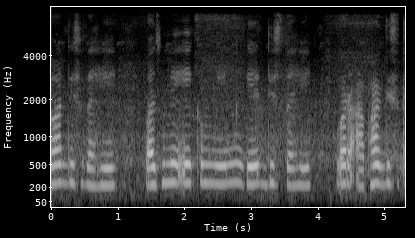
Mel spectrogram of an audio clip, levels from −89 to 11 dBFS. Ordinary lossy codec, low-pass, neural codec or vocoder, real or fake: none; 7.2 kHz; none; real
